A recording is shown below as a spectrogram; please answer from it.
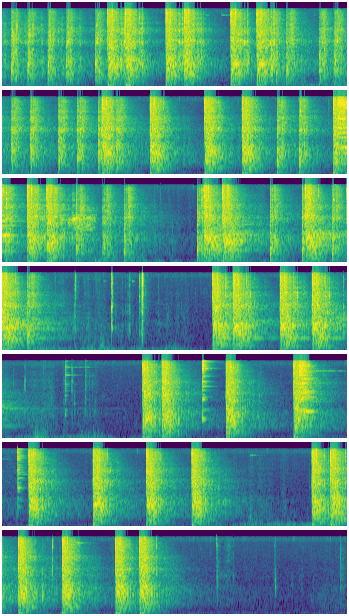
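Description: HK USP pistol firing a long run of shots on a USPSA stage, in quick pairs and rapid strings with brief pauses between strings. The shooting stops about two seconds before the end.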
